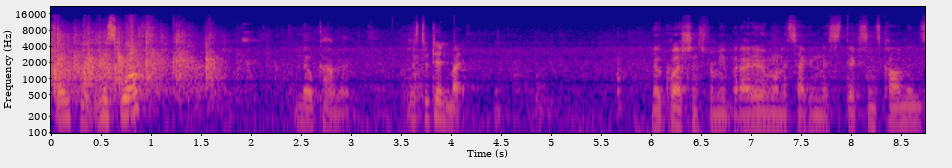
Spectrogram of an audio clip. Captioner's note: applause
